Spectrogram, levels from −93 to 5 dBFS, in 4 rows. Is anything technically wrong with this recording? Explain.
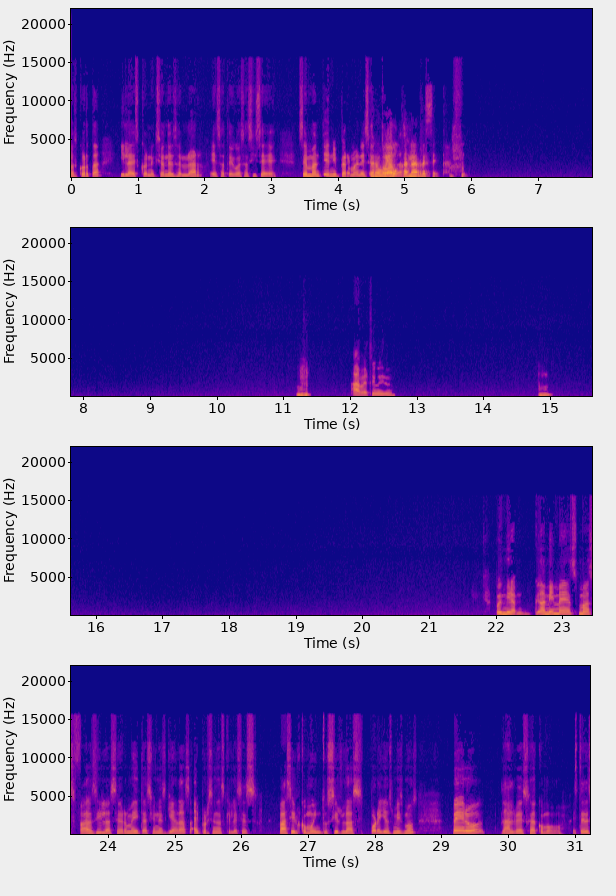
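Yes, there's speech suppressed in double talk, twice in quick succession. From 4.9 to 5.5 s the speech is turned down, sinking by roughly 25 dB at its deepest, and then there's a shorter, shallower dip of about 10 dB from 5.66 to 5.74 s. The likely cause is an echo canceller hearing both ends talking at once: unable to separate the near talker from loudspeaker echo, it clamps down on everything.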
